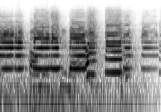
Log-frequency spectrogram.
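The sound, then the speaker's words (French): Car horn honking repeatedly while driving around a roundabout: a quick series of short, bright, buzzy blasts, loud and alone. “vous me voyez en train de faire des tours autour du rond-point, là, avec ma bagnole et mon klaxon.”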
